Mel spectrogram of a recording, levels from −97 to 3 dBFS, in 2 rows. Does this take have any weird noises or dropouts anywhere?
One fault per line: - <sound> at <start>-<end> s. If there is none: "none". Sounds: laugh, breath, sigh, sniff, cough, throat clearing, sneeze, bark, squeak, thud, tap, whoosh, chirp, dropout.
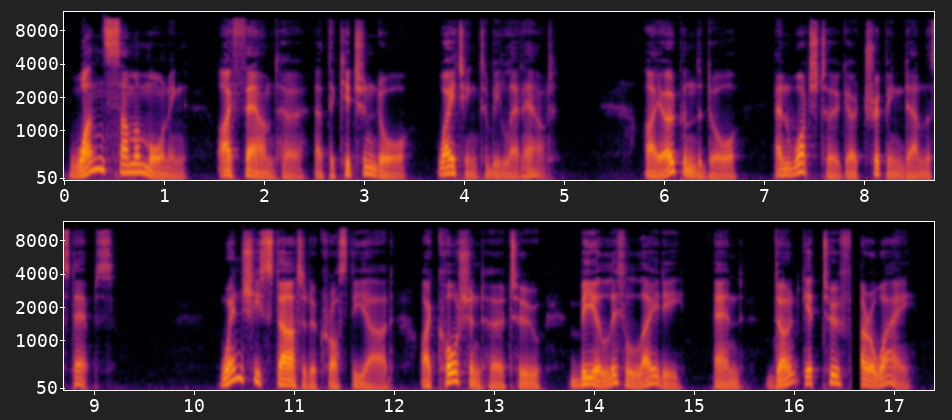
- dropout at 16.6-16.7 s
